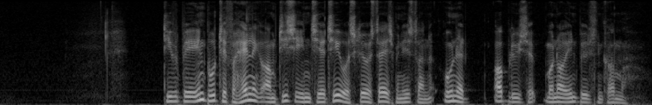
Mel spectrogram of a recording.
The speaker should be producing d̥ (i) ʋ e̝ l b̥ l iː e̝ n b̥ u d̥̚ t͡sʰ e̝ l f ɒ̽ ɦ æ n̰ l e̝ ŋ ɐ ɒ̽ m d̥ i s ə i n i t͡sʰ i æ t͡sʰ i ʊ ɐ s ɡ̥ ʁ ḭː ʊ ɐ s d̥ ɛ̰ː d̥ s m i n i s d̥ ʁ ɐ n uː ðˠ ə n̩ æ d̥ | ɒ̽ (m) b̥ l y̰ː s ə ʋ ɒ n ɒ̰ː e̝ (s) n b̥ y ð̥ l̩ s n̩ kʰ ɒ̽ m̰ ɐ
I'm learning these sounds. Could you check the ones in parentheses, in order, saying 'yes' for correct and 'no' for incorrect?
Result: yes, no, no

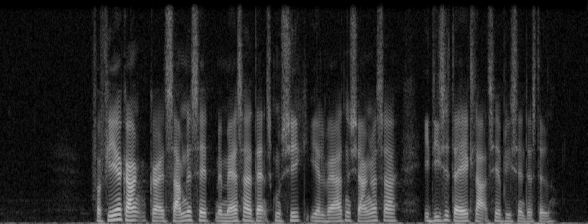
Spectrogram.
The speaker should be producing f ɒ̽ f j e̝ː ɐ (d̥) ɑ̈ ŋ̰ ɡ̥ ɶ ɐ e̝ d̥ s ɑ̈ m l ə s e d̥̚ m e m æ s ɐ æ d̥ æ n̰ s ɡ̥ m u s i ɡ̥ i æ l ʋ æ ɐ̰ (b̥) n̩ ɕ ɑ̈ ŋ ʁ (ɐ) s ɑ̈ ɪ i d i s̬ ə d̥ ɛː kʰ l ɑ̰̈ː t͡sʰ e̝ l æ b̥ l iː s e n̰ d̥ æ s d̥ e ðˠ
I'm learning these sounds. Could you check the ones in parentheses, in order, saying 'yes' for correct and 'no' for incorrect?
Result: no, no, yes

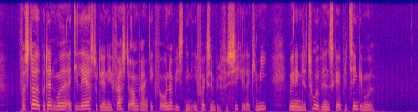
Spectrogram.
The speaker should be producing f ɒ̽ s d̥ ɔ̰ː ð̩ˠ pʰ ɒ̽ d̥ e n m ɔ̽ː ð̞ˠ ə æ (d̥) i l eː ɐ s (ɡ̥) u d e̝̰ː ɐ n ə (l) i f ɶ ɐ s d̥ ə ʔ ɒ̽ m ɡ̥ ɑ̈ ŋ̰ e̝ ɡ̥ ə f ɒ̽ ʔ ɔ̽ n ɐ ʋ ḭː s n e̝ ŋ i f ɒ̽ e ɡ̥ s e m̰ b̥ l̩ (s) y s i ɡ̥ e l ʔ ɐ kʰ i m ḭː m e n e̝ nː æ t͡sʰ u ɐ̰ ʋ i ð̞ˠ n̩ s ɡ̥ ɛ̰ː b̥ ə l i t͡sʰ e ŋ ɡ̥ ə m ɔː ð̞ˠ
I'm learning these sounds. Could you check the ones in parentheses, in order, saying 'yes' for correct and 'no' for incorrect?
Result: yes, no, no, no

